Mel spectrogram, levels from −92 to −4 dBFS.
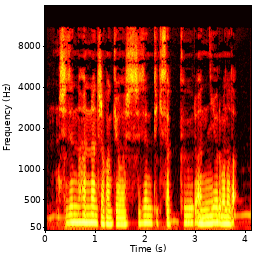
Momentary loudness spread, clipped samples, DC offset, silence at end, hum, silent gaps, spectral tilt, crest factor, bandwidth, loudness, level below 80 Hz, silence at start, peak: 5 LU; under 0.1%; under 0.1%; 0 s; none; none; -5 dB/octave; 14 dB; 11.5 kHz; -20 LUFS; -46 dBFS; 0.1 s; -6 dBFS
